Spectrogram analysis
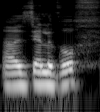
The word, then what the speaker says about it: Zelivov: This is how you spell it, Zelivov. That's how I say it, Zelivov.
